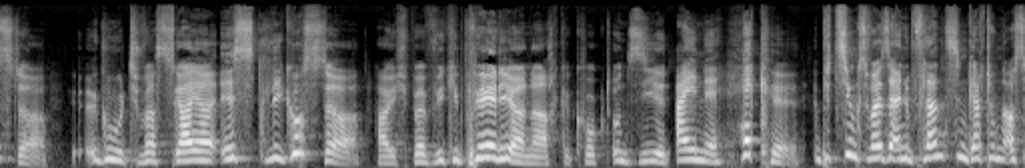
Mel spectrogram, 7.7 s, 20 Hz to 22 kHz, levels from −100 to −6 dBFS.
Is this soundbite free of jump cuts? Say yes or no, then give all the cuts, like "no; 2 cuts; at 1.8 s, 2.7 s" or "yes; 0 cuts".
no; 2 cuts; at 1.3 s, 5.0 s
